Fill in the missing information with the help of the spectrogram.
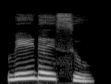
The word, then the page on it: ವೇಢಯ್ಸು: vēḍhaysu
